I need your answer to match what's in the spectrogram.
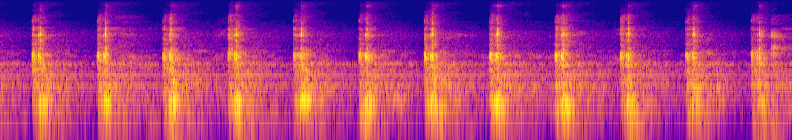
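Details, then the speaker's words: Vevor diesel heater at its lowest setting, hot after running: slow steady sharp clicks about two a second with a faint hum and exhaust flow behind; one fuel drop per click, normal dosing pump. "right there's the fuel line like I said just a drop every click right so that Line's not even full"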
